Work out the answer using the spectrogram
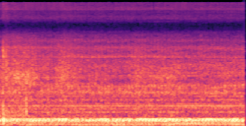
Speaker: so that is actually the fuel pump just picking fuel up there now so let that run the second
